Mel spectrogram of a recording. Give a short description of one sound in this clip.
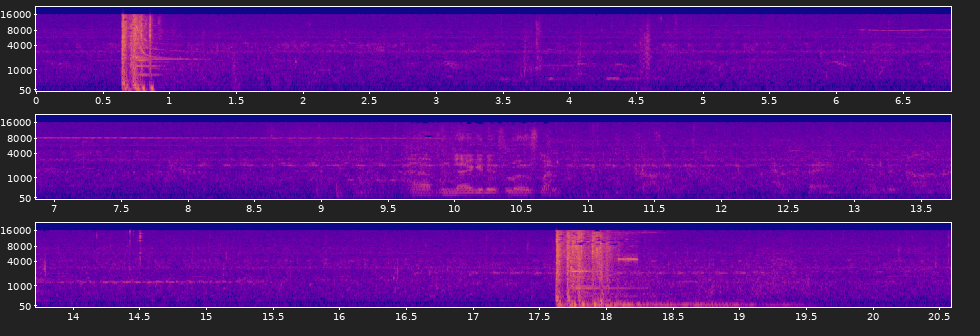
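A rifle fires a loud shot that echoes through the woods.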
